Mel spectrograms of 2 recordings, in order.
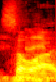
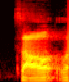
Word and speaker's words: Salah: Salad, like, just like saying salad weird. Fair enough. – It's not actually how you say it. It's not how you say it. I always hear it as Salah.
